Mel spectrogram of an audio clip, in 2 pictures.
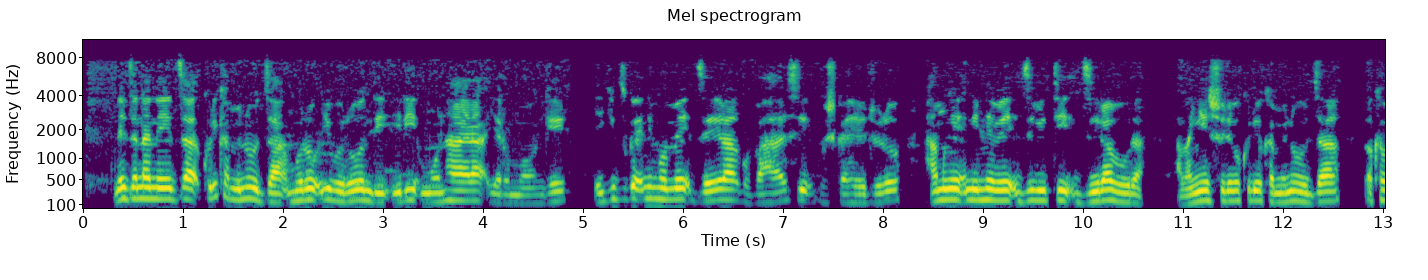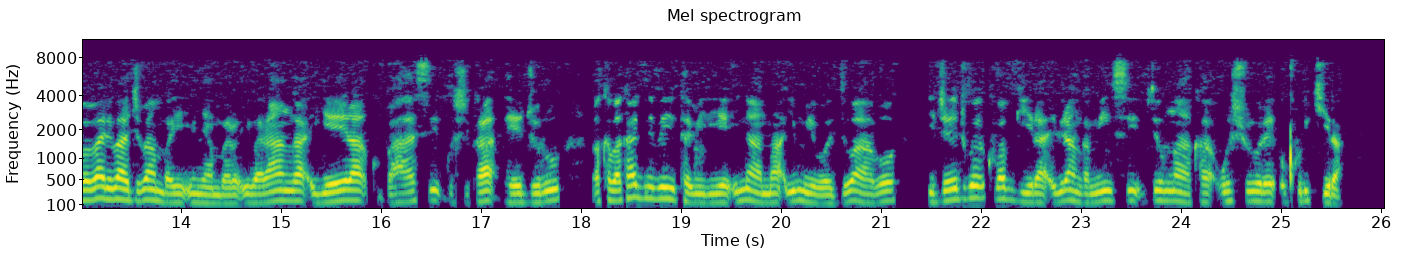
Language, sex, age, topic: Rundi, female, 18-24, education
